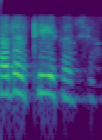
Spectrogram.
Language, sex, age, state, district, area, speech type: Kashmiri, female, 18-30, Jammu and Kashmir, Budgam, rural, conversation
